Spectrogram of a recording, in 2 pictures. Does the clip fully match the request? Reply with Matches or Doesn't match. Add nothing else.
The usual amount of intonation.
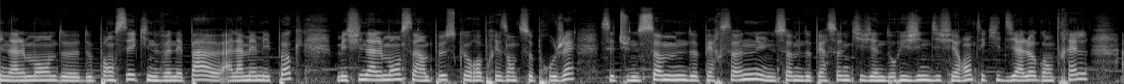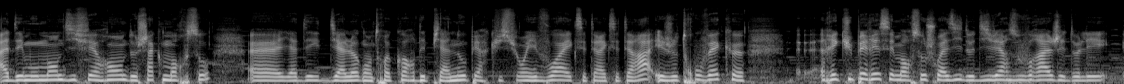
Doesn't match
